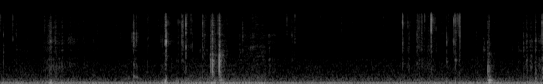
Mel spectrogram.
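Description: A metal blade cuts and scrapes a solid, rounded soap lump held in hand, its glitter and bead coating covering a flaky beige interior. Crisp, dry crackles and short bright ticks come in irregular bursts, like crinkling or tearing, over a low, steady hum. Each snap is quiet and dies away almost instantly.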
